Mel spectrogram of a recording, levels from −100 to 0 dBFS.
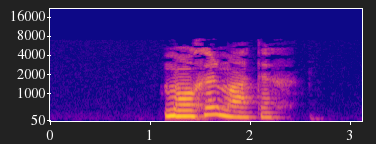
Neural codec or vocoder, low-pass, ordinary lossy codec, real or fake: none; 7.2 kHz; MP3, 32 kbps; real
